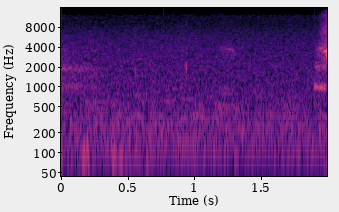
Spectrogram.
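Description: Wind buffeting a camera microphone that has no wind muff: a fluttering low rumble under a faint outdoor hush, with a laugh starting right at the end.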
